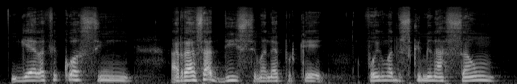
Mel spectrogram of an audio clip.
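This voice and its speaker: Speaking fairly slowly, the woman keeps a medium pitch while her voice swings very widely up and down. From interior of São Paulo state, Brazil. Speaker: writer. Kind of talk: interview testimony. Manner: halting, with repetitions.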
